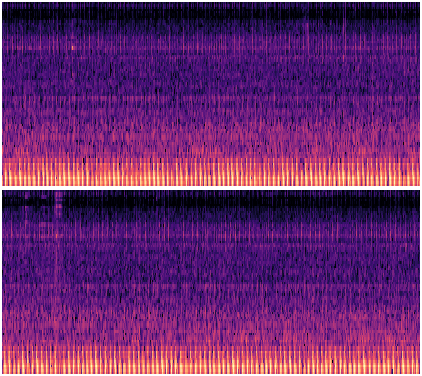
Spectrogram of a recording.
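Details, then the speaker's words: Honda Supra-series carbureted motorcycle with blackened spark plug and stalling when cold: uneven, clattery idle with a lumpy beat of about three and a half pulses a second; carburetor needle jet worn too loose, richening the mixture. "Ini sudah terlalu longgar atau sudah terlalu oblak."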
